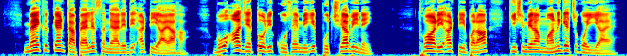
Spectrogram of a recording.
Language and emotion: Dogri, angry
